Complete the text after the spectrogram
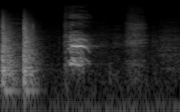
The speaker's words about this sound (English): Him breathing, knocking.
